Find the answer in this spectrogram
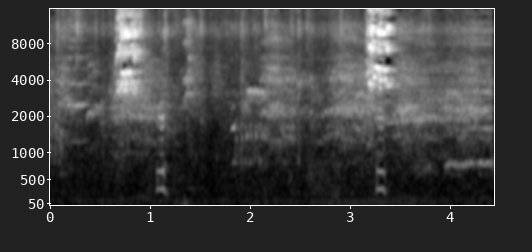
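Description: Two short bird calls, one near the start and one near the end, among the noise of the aviary.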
